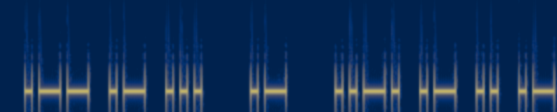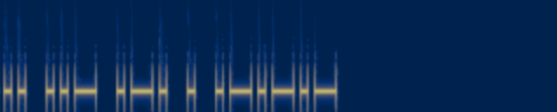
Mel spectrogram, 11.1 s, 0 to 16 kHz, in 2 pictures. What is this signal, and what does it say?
Morse code, heard as a keyed tone, about 17 wpm, 700 Hz. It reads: WAS A FAILURE.
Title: Sentences from Top 1300 Words 17wpm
